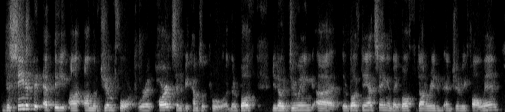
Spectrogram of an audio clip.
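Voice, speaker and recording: A man from the United States hosting a casual interview, telling stories in an animated, rambling way. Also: a little high, moderate pace. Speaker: talk show host. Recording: roomy echo.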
